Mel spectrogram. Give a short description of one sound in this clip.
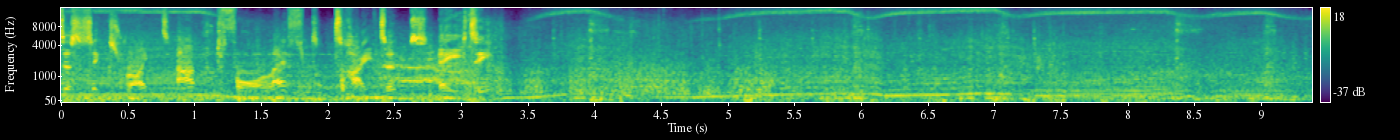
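A rally car engine roars, its pitch rising and falling as it shifts gears.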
